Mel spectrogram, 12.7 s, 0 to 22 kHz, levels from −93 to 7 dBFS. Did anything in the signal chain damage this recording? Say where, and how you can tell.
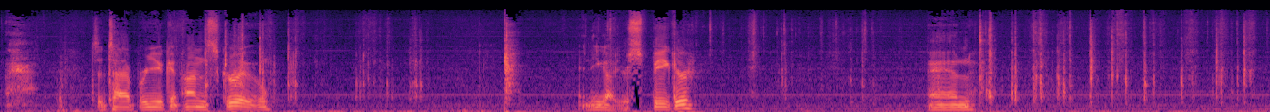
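Yes. A single loud pop sits on the audio from 10.34 to 10.36 s, peaking about 5 dB above the surrounding level while the sound continues underneath. That points to a voltage pulse likely entering the analogue path or driver, from a plug, switch, static discharge or driver glitch.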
